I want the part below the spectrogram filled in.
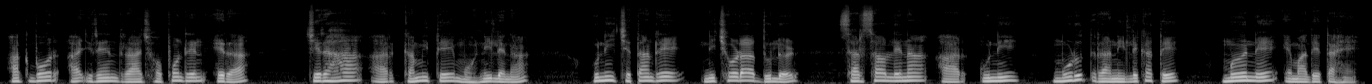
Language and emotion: Santali, neutral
